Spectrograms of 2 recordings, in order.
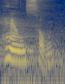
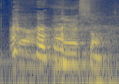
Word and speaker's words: Hanson: So you said that you like Hanson. Is that how you pronounce that? Hanson? Hanson. I used to say handsome. Hanson.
